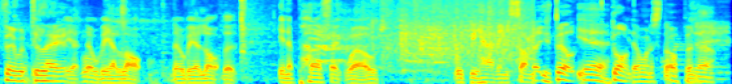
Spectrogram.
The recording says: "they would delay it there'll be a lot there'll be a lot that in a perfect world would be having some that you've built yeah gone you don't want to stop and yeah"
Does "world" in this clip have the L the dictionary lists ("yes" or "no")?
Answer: yes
